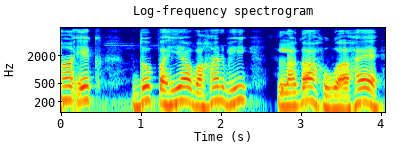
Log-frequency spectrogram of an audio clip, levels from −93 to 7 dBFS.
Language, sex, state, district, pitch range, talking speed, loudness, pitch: Hindi, male, Jharkhand, Ranchi, 155-210 Hz, 135 wpm, -15 LUFS, 195 Hz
